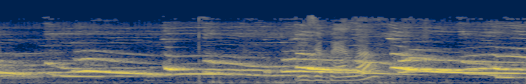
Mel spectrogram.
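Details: Otterhounds in a group singing session: multiple dogs howl at once, drawn-out bending tones weaving over each other, with a brief warbling yodel-like passage near the middle before the chorus swells again.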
